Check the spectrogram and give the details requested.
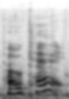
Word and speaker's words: poke: hawaii it's really nice oh there you go pronounced poke oh so it's bouquet okay here's here's a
